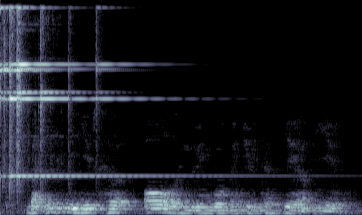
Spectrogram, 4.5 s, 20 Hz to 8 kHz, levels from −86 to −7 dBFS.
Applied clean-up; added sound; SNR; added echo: none; Bell / Doorbell; -2 dB; reverberation time 0.7 s.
